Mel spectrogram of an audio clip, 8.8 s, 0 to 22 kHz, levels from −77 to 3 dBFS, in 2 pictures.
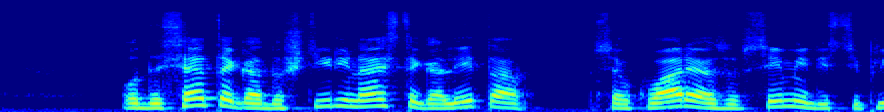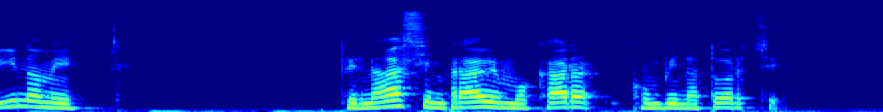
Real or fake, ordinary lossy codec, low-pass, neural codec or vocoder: real; none; 14.4 kHz; none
